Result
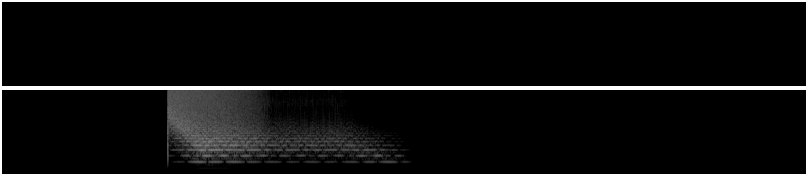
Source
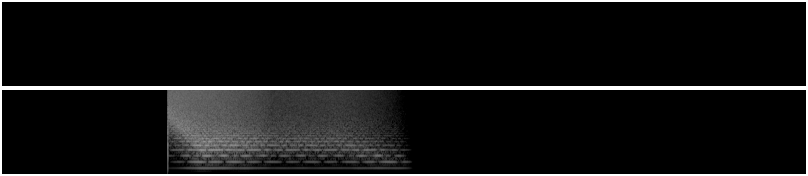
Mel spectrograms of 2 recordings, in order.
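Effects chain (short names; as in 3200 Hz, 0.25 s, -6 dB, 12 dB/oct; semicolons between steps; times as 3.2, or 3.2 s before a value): Wiener smoothing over 9 samples; HPF 500 Hz 24 dB/oct; gain -6.5 dB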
